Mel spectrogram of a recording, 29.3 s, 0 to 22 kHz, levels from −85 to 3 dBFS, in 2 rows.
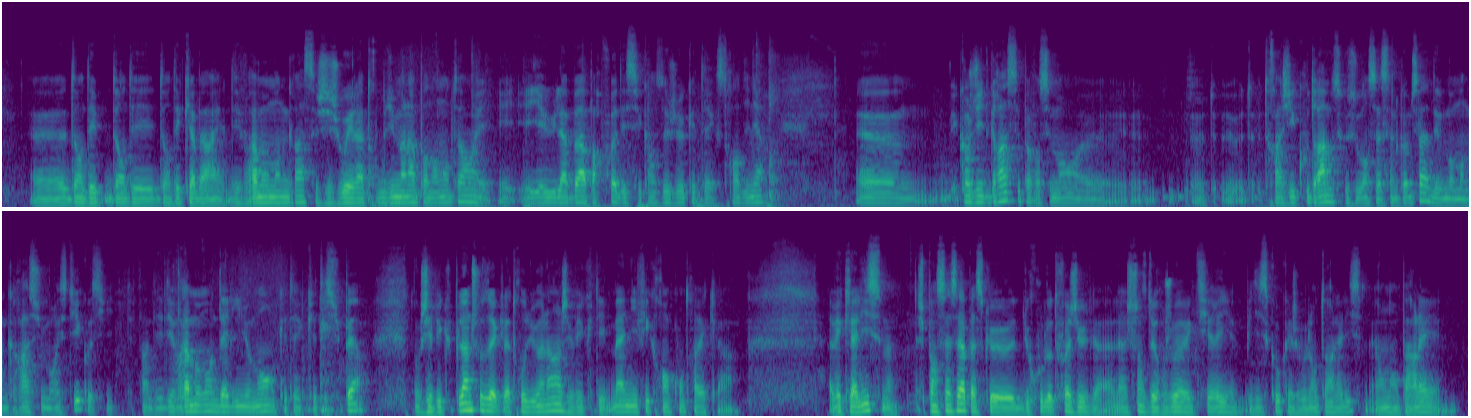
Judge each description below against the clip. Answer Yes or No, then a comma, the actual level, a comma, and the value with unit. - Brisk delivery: Yes, fast, 260 wpm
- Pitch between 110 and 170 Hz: No, low, 100 Hz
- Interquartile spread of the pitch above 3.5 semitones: No, narrow, 2.5 semitones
